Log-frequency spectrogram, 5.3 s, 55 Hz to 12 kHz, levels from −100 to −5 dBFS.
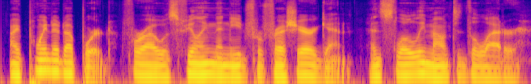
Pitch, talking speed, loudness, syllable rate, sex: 95 Hz, 205 wpm, -16 LUFS, 5.1 syllables/s, male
